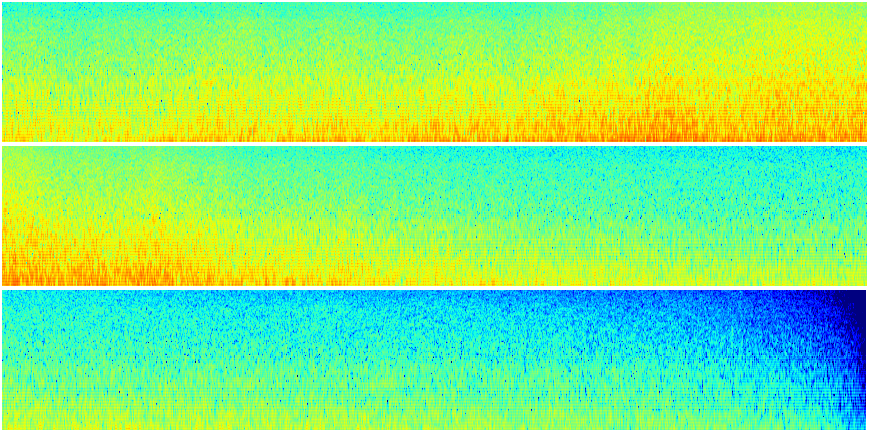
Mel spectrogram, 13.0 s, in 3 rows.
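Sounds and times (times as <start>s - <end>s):
sea waves crashing on rocks: 0.0s - 8.4s.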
